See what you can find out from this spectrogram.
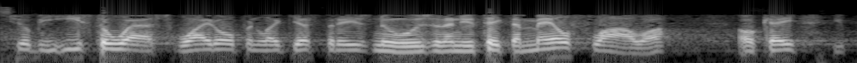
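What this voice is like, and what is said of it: Rhode Island accent. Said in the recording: “You talk like one of those mobbed up gangsters on The Sopranos. ... that's a Rhode Island accent ... you got a Rhode Island accent”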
